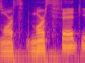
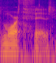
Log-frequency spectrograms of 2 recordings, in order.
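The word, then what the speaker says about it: Morfydd: Morthfid, you said, is how you pronounce her name, right? – That's how I heard her say it, was Morthfid, yes. – Okay, good on you for actually checking, because if you look at it, folks at home, it's spelt Morphid or Morphide.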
